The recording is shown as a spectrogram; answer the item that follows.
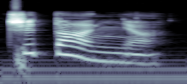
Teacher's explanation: Читання стоїть наголос на другий склад на а.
